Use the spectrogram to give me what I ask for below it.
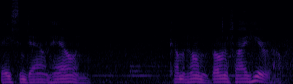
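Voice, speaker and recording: A man's voice: fairly low pitch, normal speed, over music, lightly acted. A man playing a hardened American soldier and rallying leader in a war game cutscene, with an American accent. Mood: reflective, steady. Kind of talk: video game cutscene acting.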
